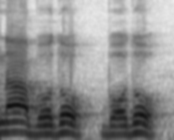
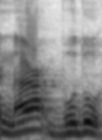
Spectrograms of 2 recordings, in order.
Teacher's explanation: हमने इसमें पढ़ा है बा पेश बू दाल पेश दू, दोनों की आवाज़ है बू और दू, बो और दो नहीं है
